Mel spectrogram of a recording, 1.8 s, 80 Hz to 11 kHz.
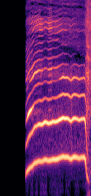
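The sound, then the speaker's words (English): A voice imitates a screaming turtle with one loud, sustained, high-pitched screech that holds steady for over a second, then drops sharply in pitch and breaks off. No other sound accompanies it. “Turtle screaming noises, but no, 100%.”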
